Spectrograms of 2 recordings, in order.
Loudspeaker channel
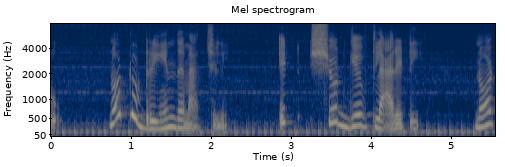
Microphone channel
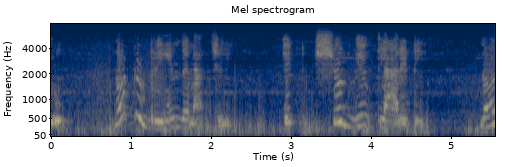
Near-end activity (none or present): none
